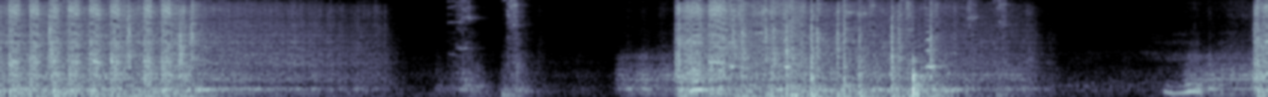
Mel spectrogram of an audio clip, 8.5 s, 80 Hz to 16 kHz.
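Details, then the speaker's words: 2332cc VW bug (Dust Buggy) cold start, first firing after carbs cleaned, fresh oil, new oil filter: catches, stumbles, dies, refires and runs roughly with uneven beats; rough running, suspected flooding misfire, not confirmed. "all right now that that's sorted out she'll probably miss fire because she's flooded but we'll see"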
